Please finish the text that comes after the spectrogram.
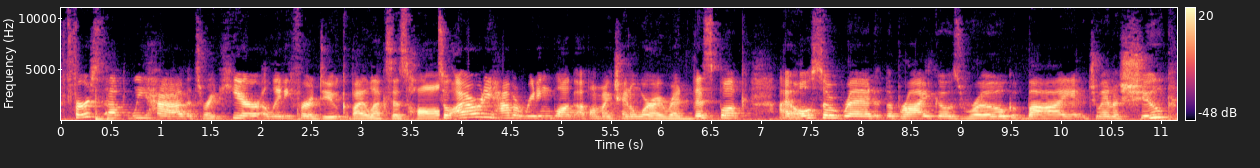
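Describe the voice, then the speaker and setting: A woman's voice: medium pitch, moderate pace, hardly any pauses, bright, forceful tone. Young female book vlogger, casual get-ready-with-me chat, bubbly and filler-heavy, mid-range voice. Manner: chatty and upbeat, many fillers like "um" and "like". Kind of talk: casual chat while doing makeup. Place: room at home lit by a lamp.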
